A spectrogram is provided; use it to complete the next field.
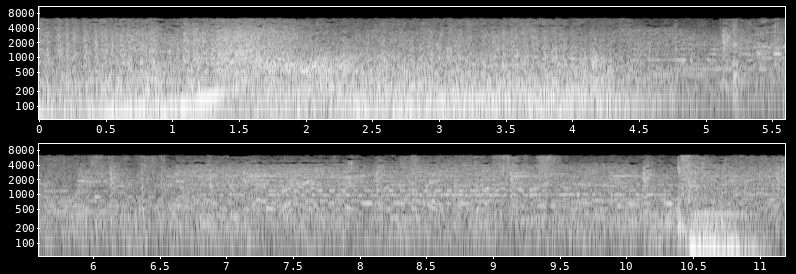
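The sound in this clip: A car engine revs as the vehicle drives off, with a rising low engine note early on. A lower, steady rumble follows, mixed with other sounds.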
